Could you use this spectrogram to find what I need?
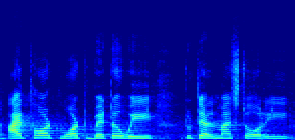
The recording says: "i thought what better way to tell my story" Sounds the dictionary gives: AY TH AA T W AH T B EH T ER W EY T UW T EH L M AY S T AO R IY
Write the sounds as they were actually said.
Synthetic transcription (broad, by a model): AY T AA T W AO T B EH T ER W EY T UW T EH L M AY S T AO R IY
